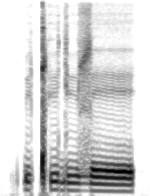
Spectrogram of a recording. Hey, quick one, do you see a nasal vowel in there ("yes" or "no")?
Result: no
